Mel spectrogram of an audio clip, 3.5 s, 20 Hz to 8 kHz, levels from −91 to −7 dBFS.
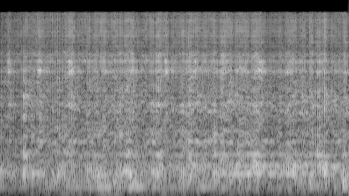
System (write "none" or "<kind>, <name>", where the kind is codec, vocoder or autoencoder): vocoder, BigVGAN v2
